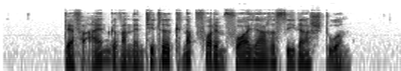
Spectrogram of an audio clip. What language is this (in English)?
German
